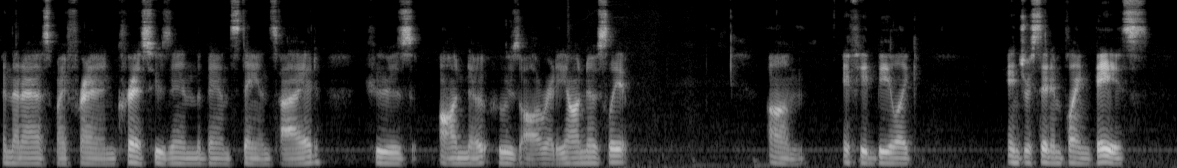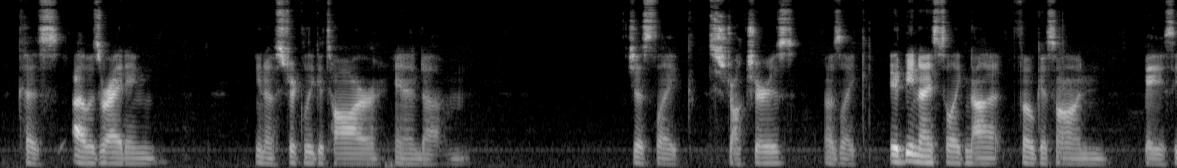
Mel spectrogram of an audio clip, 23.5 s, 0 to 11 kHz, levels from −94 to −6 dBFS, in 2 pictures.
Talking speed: 140 wpm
